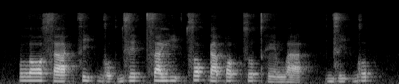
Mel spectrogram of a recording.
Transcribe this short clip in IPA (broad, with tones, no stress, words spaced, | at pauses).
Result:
lɔ˧sa˨k̚ si˦ʔɡo˨ʔ d͡ze˦p̚t͡sa˦ji˦ʔ t͡sɔ˦k̚a˧ pɔ˦t̚t͡so˦t̪ʰẽ˨˩lwa˨˩ | d͡zi˨ʔɡo˦p̚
